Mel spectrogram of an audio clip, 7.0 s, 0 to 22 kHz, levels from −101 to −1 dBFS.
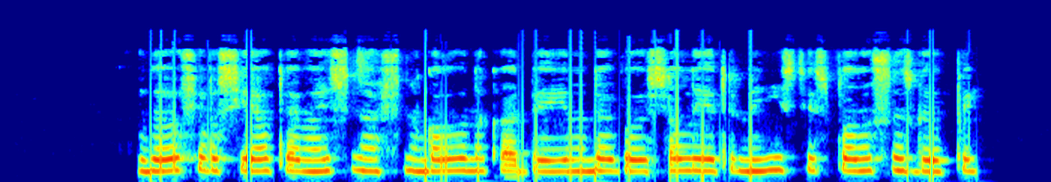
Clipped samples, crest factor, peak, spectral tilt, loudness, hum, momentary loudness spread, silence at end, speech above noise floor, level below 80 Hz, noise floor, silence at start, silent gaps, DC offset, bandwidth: under 0.1%; 14 dB; -10 dBFS; -4 dB/octave; -25 LUFS; none; 6 LU; 0.5 s; 63 dB; -58 dBFS; -87 dBFS; 0.9 s; none; under 0.1%; 10 kHz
